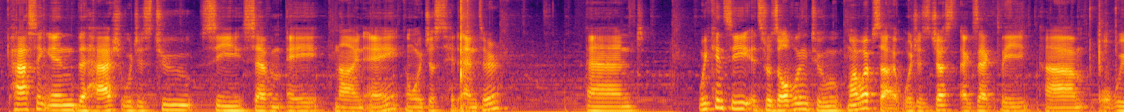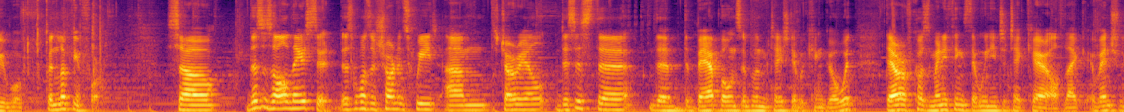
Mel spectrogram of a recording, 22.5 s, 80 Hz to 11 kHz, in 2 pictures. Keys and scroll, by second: 4.6 Return, 11.0 alt+space, 12.5 Return, 12.7 Return.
